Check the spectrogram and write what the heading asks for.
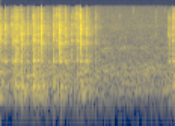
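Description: A thin stirrer tapping and rattling against the inside of a clear plastic cup as food-coloured water is stirred: a run of quick, light clicks that thins out and fades about halfway through.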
